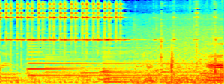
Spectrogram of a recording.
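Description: A small bell at a household goods exhibition rings in a quick run of bright metallic strikes, then fades into a lingering tone over faint background hall noise.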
